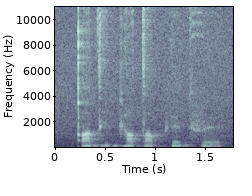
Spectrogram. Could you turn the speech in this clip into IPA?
qʼ a dʱ i ɡʱ ʏ tˤ i pʰ ʏ d f ø

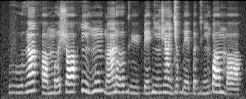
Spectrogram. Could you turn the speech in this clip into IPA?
v u˩ ð ã˥ h ɒ˩ m ɤ˩˥ ʃ ɒ˧ h ĩ˥˩ m ũ˥ b ã˩˥ ɾ ɤ˩˥ ɡʱ y˩ ɓ e˩˥ ɡ ĩ˧ ʒ ã˥˩ ɟ ə˥ b e˩ ɓ ə˩ ɡʱ ĩ˩˥ ɓ ɒ˥ m ɒ˩

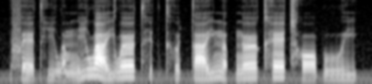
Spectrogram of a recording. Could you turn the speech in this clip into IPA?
f ɛː˨˩ t̪ʰ iː˨˩ w ɐ˨˩ m n̪ iː˥ w aː˨˥ j w œː˥ t̪ʰ ɪ˨˥ k̚ t̪ʰ ɵ˨ t̚ t̪ aː˨˥ j n̪ ɐ˨˥ p̚ n̪ œː˥ kʰ ɛː˥ t͡sʰ ɔː˨ p uː˧ j

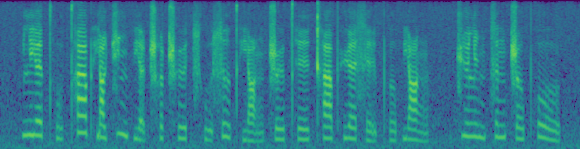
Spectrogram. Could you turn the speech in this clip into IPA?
l j ɛ˥ t̪ʰ ṵ˨˩ t̪ʰ ä˥ pʰ j ɑ˨ ʊ̯ t͡ɕ i˥˩ ŋ p j ɛ̰˨˩ ʈ͡ʂʰ ɤ˦ ʈ͡ʂʰ ɻ̩˧˥ t͡sʰ ṵ˨˩ s ɹ̩˥˩ t̪ʰ j ɑ̰˨˩ ŋ ʈ͡ʂ ɻ̩˧˥ t̪ʰ e˧˥ ɪ̯ kʰ ä˥ pʰ ɥ ɛ˥˩ s ḛ˨˩ ɪ̯ pʰ ɤ˧˥ p j ɑ˥˩ ŋ | t͡ɕ y˥ l i˥˩ ŋ t͡s ə˥ n ʈ͡ʂ ɤ˧˥ pʰ o˥˩ ʊ̯

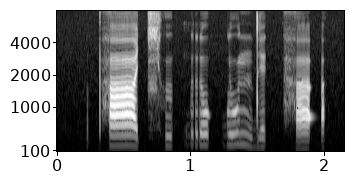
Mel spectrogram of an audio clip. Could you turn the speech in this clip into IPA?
pʰ aː˥˩ t͡ɕʰ ɯ˦˥ k̚ r o˥˩ k̚ l u˥˩ n d e˦˥ k̚ h a˦˥ ʔ

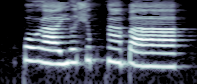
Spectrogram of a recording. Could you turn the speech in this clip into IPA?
p ɔ˧ ɣ aː˨ j ə˧ ʃ ə˦ p k ã˧ ɓ aː˨

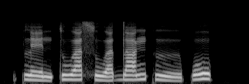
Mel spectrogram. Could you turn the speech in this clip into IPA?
p l e˨˩ n t u˧ a̯ s u˩˦ a̯ d a˦˥ ŋ k ɯː˨˩ p o˥˩ k̚

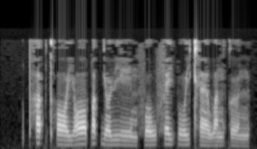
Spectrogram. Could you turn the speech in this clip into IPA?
pʰ ɐ˥ k̚ t̪ʰ ɔː˨ j ɔː˥ p ɐ˥ k̚ j ɵ˨˧ ɥ j iː˨˩ m f o˨˧ w f e˧ j p uː˨˧ j kʰ ɛː˨˩ w ɐ˨ n k ɵ˨˩ n

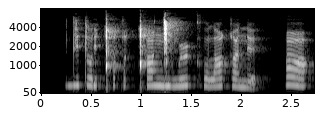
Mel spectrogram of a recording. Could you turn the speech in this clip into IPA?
d ɪ t ɔ ɾ ɪ ǃʰ ʊ q ɔ ǃʰ ɑ ŋ͡ǀ i w ə˞ kʰ u lˠ ɑ q ə˞ n ɛ | ɑ

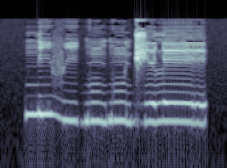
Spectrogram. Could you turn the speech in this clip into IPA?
n i˦ v i˨ ɡ ũ˨ ɡ ũ˨ d͡ʒ ɪ˨ l eː˨

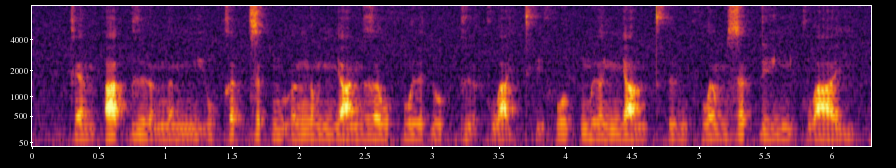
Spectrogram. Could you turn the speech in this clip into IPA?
k ɛ˨˩ m ʔ a˦˥ t̚ ɣ ɨ˧˩ ə̯ ŋ ə˨˩ n ɲ ḭ˧˥ w k ə˦˥ t̚ z ə˦˥ t̚ ŋ ṵ˧˥ ə̯ ŋ ə˨˦ m ɲ a˨˦ ŋ ɣ ə˧ w h w ɨ˨˩ ɗ u˨˩ k̚ ɣ ɨ̰˧˨ ə̯ k w a̰˧˨ j t̪ʰ ḭ˧˨ h w u˦˥ k̚ m ɨ˨˦ ə̯ ɲ a˨˩ m t̪ʰ ɨ˨˩ ŋ h w ə˧ m z ə˦˥ t̚ ɗ i˨˦ ɲ ɨ̰˧˨ k w a˧ j

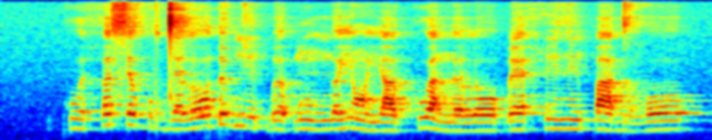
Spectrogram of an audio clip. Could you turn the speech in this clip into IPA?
kʷ e˨ h ə˦ s e˧ ɡʷ ə˨ d ɛ˨ l oː˦ ɗ ə˦ ɡ ĩ˦˨ ɓ ə˨ ɓ ũ˨ ŋ ə˨˦ j ɔ̃˨ j a˨ kʷ a˦˨ n ə˨ l oː˨ ɓ ɛ˨˦ h ĩ˧ z ĩ˧ p a˧ ɡ ə˨ v oː˦

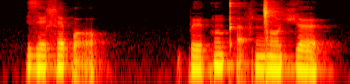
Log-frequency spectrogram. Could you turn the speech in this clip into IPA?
z e ɬ ɛ p ɔ̰ | p ø k ũ kʼ a̰ f ŋ͡ǀ õ ç œ

